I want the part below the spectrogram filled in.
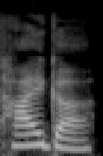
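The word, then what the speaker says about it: Haigha: His name is Higa. He pronounced it so as to rhyme with mayor.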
